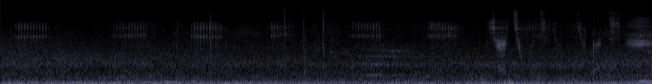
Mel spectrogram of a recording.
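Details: A female domestic cat with white socks purrs in a steady, low, rhythmic rumble, greeting her owner after missing them and rubbing against their hand with little jumps.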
